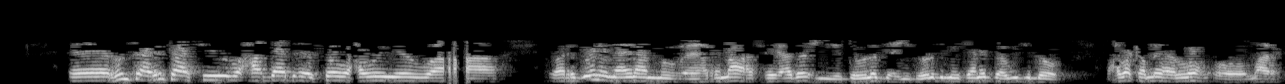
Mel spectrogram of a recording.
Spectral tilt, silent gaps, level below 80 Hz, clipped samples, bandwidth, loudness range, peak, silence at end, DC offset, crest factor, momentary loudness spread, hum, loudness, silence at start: -11 dB/octave; none; -58 dBFS; under 0.1%; 3.2 kHz; 2 LU; 0 dBFS; 0.05 s; under 0.1%; 12 dB; 6 LU; none; -13 LUFS; 0.7 s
